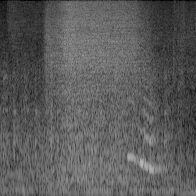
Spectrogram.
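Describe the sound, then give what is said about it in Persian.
A heavy transit truck rumbles as it pulls into a parking lot, with a broad hiss of air brakes swelling through the middle and a brief descending brake squeal near the end. “دو کامیون ترانزیت در حال رد شدن”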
